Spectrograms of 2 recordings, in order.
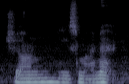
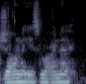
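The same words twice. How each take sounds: First: The first word is slowed, softer, then pauses. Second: The first word is said at normal speed.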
